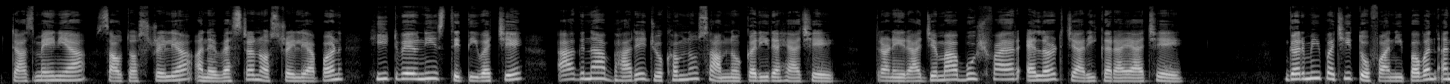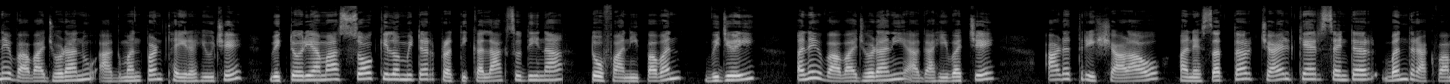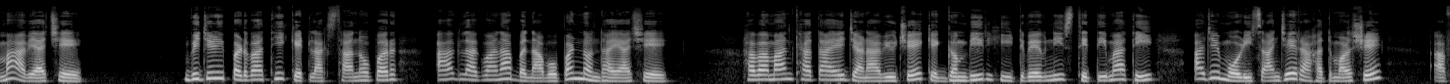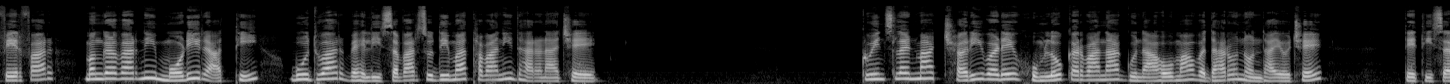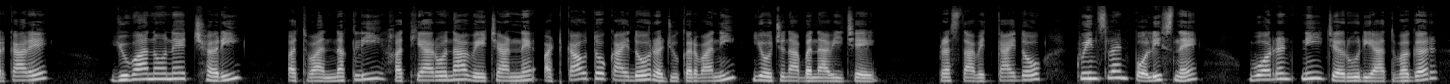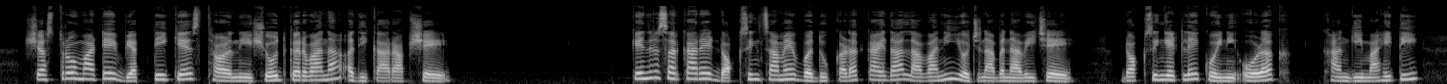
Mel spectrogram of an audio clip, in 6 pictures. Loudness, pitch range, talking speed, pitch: -19 LUFS, 170-235 Hz, 105 wpm, 200 Hz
